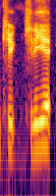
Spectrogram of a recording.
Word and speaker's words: Kirie: And what is, I'm sorry, Maddie, how do you pronounce the main character's name? What is her name again? Kirie? Yeah.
